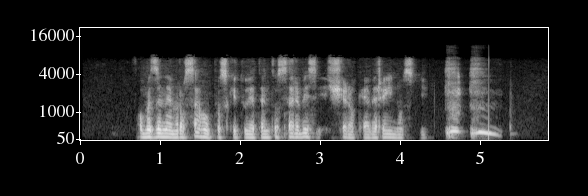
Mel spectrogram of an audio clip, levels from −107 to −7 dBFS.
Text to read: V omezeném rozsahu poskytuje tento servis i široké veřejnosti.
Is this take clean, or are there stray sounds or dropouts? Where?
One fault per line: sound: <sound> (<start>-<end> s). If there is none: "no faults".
sound: throat clearing (4.5-5.3 s)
